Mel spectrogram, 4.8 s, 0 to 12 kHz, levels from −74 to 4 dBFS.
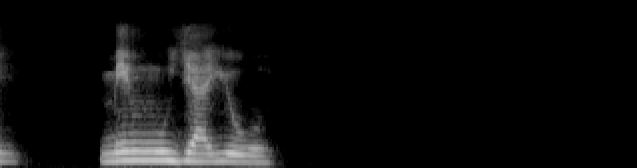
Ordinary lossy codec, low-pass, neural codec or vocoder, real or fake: AAC, 32 kbps; 7.2 kHz; codec, 16 kHz, about 1 kbps, DyCAST, with the encoder's durations; fake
